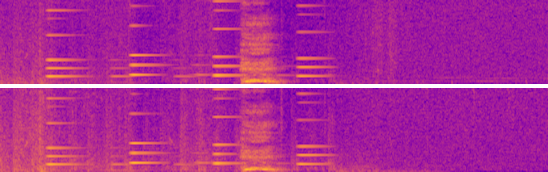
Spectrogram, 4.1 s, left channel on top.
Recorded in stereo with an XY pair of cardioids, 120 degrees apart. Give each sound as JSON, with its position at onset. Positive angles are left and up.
{"t": 0.3, "sound": "a ringtone", "azimuth_deg": 0, "distance_m": 1.0}
{"t": 1.8, "sound": "a gasp", "azimuth_deg": 20, "distance_m": 2.5}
